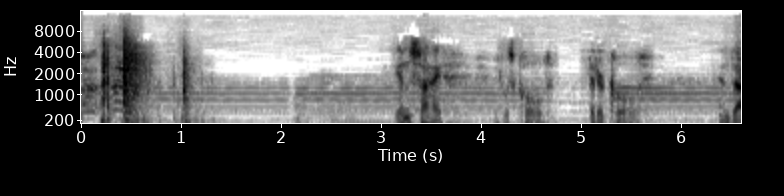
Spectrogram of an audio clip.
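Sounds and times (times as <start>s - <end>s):
heavy meat storage room door heaved open: 0.1s - 1.3s
speech: 3.1s - 5.8s, 6.4s - 6.5s.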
